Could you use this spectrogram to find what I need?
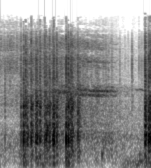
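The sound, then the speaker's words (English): Fireworks going off in a quick string of sharp, crackling bursts, several pops close together, then a brief lull before another loud burst. No talking is heard. “Those fireworks are still going off.”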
